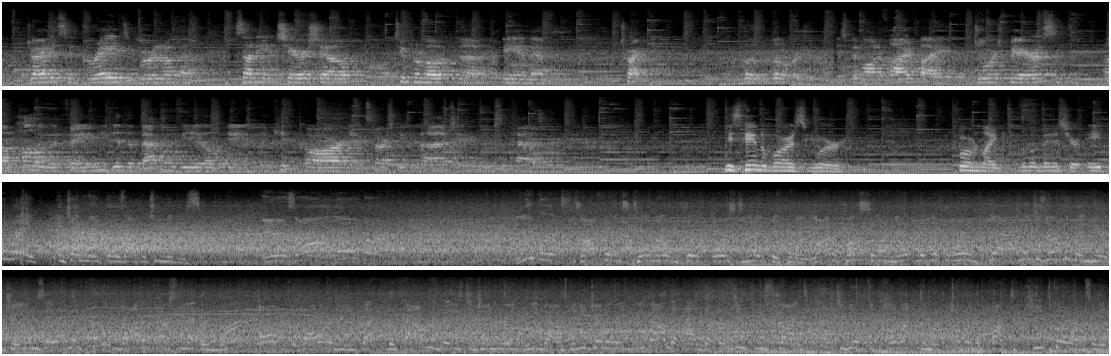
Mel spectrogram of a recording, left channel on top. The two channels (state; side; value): different; both; correlation 0.00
